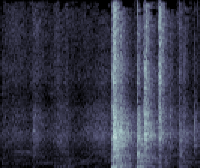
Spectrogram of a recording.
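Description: A small bowling ball knocking over a set of toy bowling pins: a short clatter of several knocks about a second in, as six of the pins go down.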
